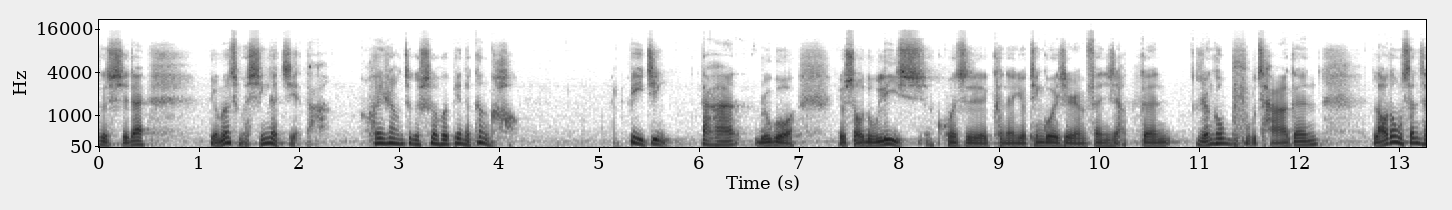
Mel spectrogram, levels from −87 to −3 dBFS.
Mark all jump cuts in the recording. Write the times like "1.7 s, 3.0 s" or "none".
10.4 s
